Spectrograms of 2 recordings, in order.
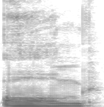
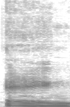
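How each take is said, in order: First: The vowel sounds like the 'o' in on. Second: The vowel sounds like the 'a' in cat. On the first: This is how the film says the name. The speaker calls it wrong. "they say Ong" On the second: This is how the original show says the name. The speaker calls it right. "which is how they pronounce it in the T V show"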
